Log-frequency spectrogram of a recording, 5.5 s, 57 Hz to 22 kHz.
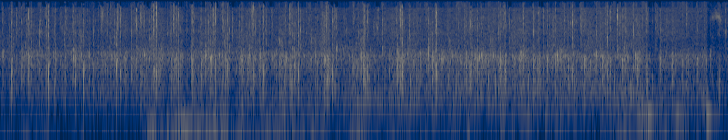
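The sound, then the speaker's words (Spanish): A crowd claps steadily for several seconds, a dense, even patter of many hands at a fairly loud level with no voices rising above it, welcoming the town's festival councillor at the presentation of the Fiestas del Cristo 2023 programme in Tacoronte. “Adelante, un aplauso para recibirla.”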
